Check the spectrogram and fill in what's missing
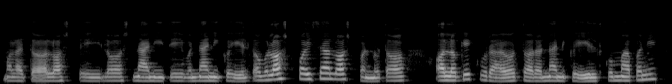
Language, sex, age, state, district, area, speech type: Nepali, female, 30-45, West Bengal, Kalimpong, rural, spontaneous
